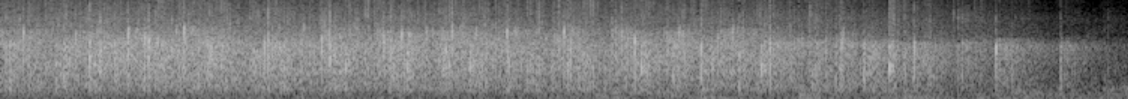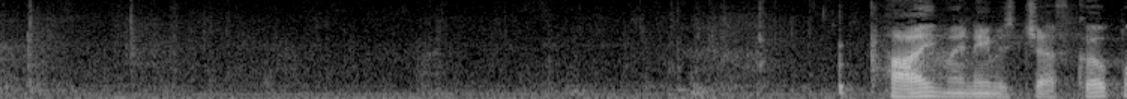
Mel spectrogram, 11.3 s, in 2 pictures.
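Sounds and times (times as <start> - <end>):
audience applause for award winners: 0.0 - 5.9
speech: 10.1 - 11.2.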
